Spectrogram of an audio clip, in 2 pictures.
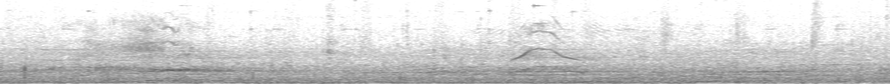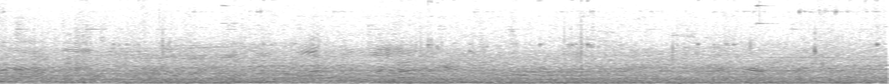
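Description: A busy crowd murmurs outdoors.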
